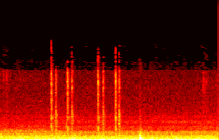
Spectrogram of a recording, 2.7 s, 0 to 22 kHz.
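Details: 2007 Jeep Grand Cherokee at idle with radio cutting on and off: sharp irregular clicks over steady idle near the fuse box as a relay chatters; judged an internal fault in the fuse box module (TIPM).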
